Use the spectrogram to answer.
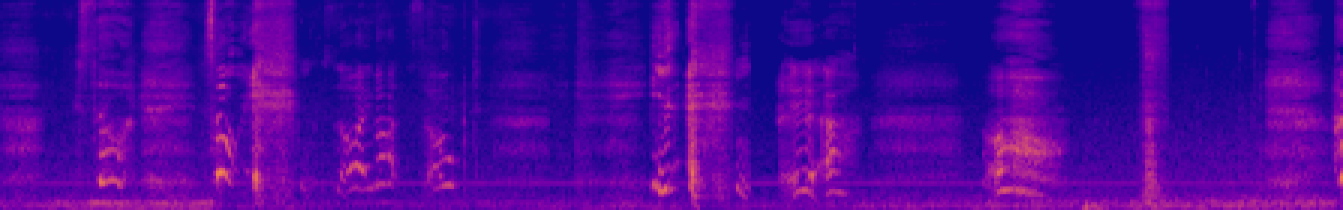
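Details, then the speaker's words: Acted scene of a girl with a headache, cold and wet after getting caught in the rain, having a rapid sneezing fit: short, sharp repeated sneezes with gasping in-breaths between, mixed with speech. "sorry it's just I'm cold and and wet I can't stop sneezing"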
